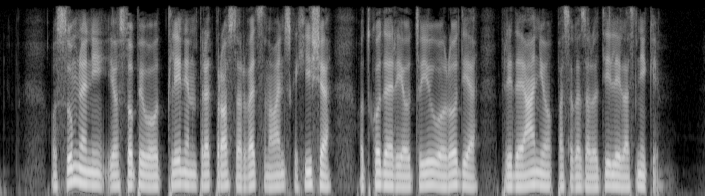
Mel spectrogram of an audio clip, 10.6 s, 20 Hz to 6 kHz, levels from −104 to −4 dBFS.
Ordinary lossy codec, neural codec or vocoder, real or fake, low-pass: MP3, 48 kbps; none; real; 5.4 kHz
